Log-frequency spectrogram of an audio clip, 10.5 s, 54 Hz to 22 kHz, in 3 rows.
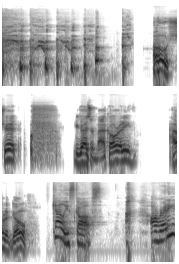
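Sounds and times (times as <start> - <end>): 
person coughing in a smoke cloud: 0.0 - 2.6
speech: 3.1 - 4.4, 5.0 - 6.2, 6.8 - 10.4.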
